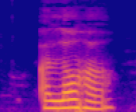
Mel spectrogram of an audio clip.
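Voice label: "aloha", Japanese, female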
